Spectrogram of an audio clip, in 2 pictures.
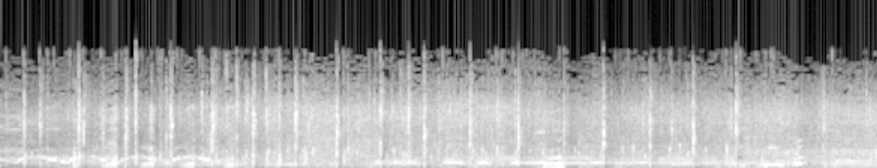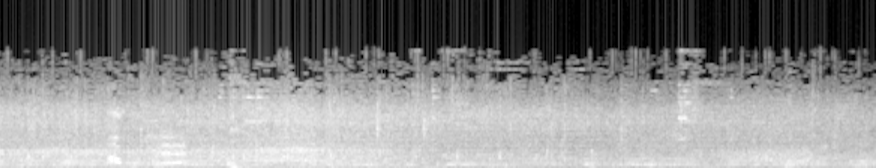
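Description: A crowd cheers, shouts and whistles in the distance.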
